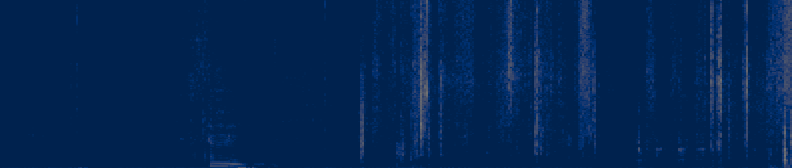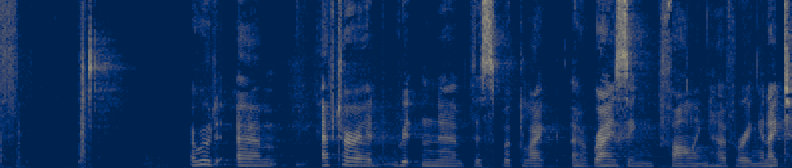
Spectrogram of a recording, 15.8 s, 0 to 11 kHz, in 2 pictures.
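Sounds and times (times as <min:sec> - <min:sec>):
low hum: 0:00.0 - 0:15.8
speech: 0:02.1 - 0:02.6, 0:10.0 - 0:15.8
rustling with soft crinkles and brushing noises: 0:03.6 - 0:08.8.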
